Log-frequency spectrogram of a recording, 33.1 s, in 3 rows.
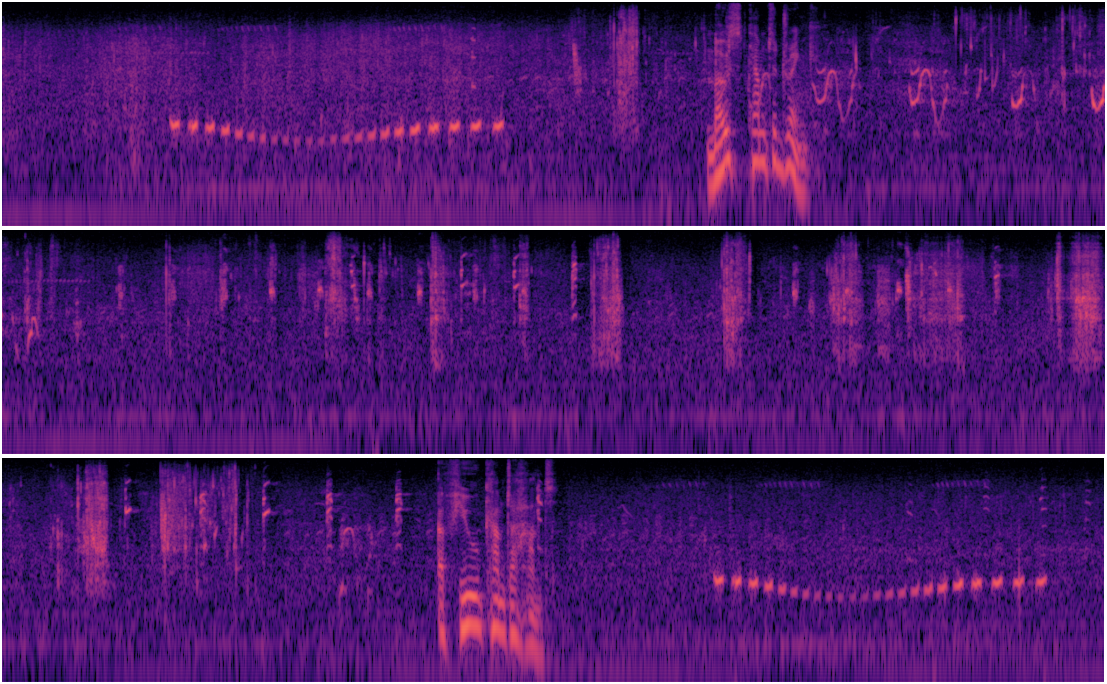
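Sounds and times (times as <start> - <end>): birds chirping: 24.6 - 33.0.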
